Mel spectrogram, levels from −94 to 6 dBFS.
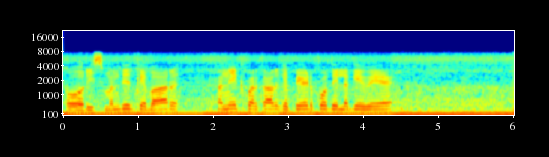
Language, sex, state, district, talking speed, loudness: Hindi, male, Rajasthan, Bikaner, 130 wpm, -15 LUFS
